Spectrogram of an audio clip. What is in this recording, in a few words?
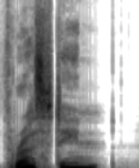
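"thrusting", US English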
